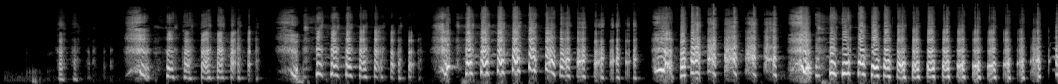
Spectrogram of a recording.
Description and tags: Laughing in a Mic
I laughed but it was hard because I had to fake it. Enjoy!
creepy, evil, funny, laugh, scary, witch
